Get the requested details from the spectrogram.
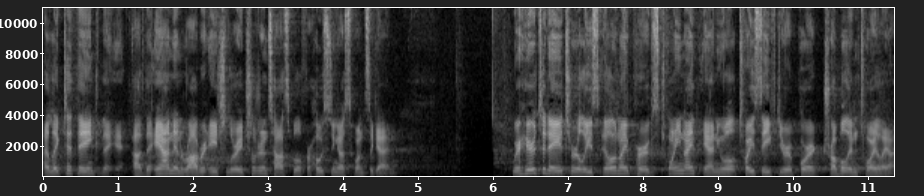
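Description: This man speaks with a high pitch and ordinary pitch variation. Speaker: advocacy group spokesperson. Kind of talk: press conference statement. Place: hall. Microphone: podium.

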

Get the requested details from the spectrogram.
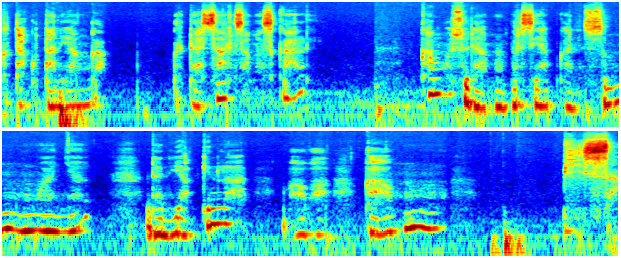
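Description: Pausing long and often, a woman speaks very slowly at a fairly low pitch. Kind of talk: advice talk to camera. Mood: calm, caring, earnest. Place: home room.

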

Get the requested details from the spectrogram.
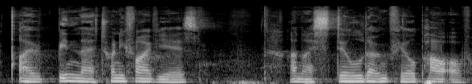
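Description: A woman speaks very slowly with a London accent. Her voice is very deep and low, with fairly even intonation. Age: 50s. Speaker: recovering addict, speaker. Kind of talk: recovery testimony. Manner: halting.

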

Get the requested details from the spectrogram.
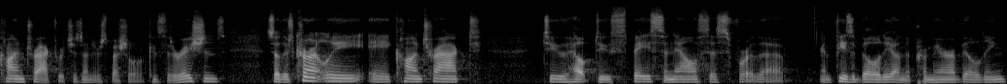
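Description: A bright, sharp tone at a moderate pace with ordinary pitch variation. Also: man. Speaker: council chair. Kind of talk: meeting procedure and explanation. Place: hall. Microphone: podium.

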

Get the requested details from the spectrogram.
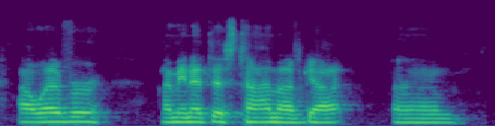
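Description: A man with an American accent speaks against a quiet background. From Southern Indiana; Indiana. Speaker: army officer and real estate investor; podcast guest. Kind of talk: interview. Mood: earnest, grateful. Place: home room. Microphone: video call.

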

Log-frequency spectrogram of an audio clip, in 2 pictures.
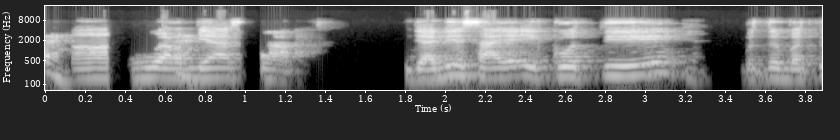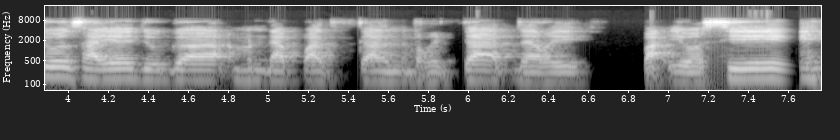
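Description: Against a quiet background, a man with a fairly high pitch and a bright, sharp tone speaks very slowly. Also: ordinary pitch variation. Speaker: health expert; guest. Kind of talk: Q&A; personal testimony interview. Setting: video call. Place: home room. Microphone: video call.

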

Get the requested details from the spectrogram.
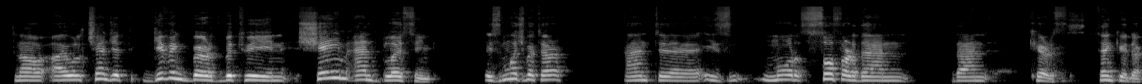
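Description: A man speaks at a very slow pace and a high pitch. There are long, frequent pauses, and his pitch variation is ordinary. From northern Iraq. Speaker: graduate student. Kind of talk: seminar discussion. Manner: halting.

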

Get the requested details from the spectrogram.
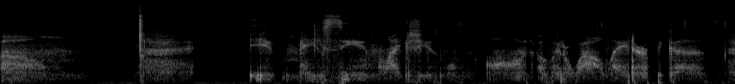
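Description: Someone whispers in an American accent. The pace is very slow. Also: woman. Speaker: ASMR creator. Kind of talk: ASMR true crime storytelling. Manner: whispered, soft, casual. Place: home room. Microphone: studio mic.

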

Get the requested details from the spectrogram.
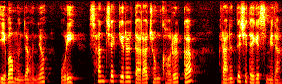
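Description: The speaker uses lively intonation against a quiet background. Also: man. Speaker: English vocabulary teacher. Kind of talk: tutorial. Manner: slow, repeating each word three times; formal.

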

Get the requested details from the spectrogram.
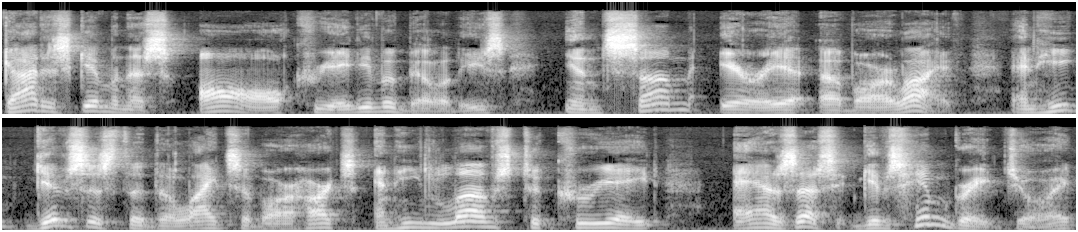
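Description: Moving at a moderate pace, a man speaks with very wide pitch swings. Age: 70s. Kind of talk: devotional talk. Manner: casual with frequent fillers. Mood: warm, enthusiastic, encouraging. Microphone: webcam.

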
